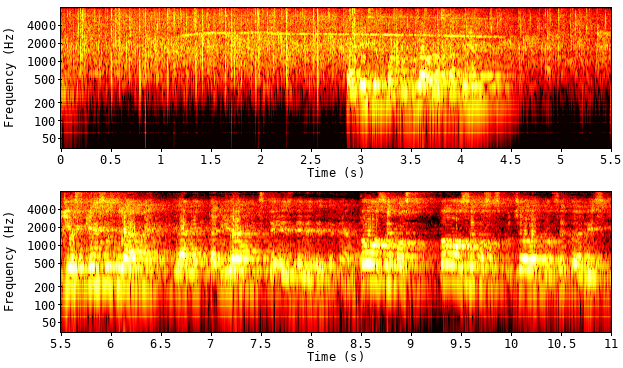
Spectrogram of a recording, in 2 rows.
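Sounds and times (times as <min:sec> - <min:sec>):
applause: 0:00.0 - 0:06.1
speech: 0:02.8 - 0:04.5, 0:05.5 - 0:10.9.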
